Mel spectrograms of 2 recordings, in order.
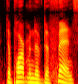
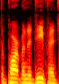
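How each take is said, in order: First: The stress in 'Defense' is on the second syllable. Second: The stress in 'Defense' is on the first syllable. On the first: This is the proper name of the government department. The speaker calls it right. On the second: This is how the word is said in football talk. The speaker calls it wrong.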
